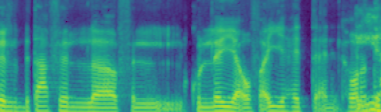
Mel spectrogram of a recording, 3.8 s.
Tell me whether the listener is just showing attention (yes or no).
no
